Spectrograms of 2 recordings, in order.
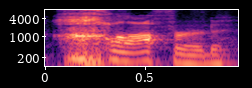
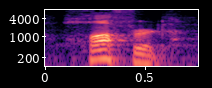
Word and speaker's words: Hlaford: And you're like, that sounds like you sneezed at the beginning. Well, that's that breathy H sound. It's not Hlaford. It's not a sound. It's just a breathy. It's Hlaford.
